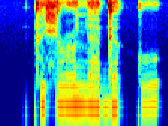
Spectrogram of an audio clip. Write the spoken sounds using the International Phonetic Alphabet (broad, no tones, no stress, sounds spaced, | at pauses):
kʰ e ç ɹ ə˞ ɲ ɛː ɡʲ ɜ kː u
